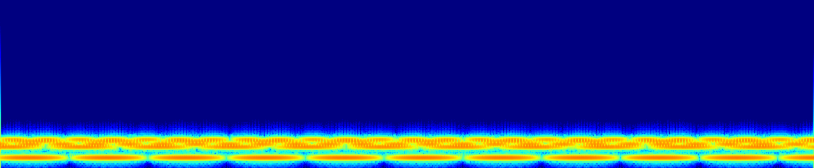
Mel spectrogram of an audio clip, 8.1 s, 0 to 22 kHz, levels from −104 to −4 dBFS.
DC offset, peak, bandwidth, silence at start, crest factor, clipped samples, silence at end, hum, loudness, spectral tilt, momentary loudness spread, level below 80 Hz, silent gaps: under 0.1%; -18 dBFS; 0.8 kHz; 0 s; 10 dB; under 0.1%; 0 s; none; -29 LUFS; 5 dB/octave; 2 LU; under -90 dBFS; none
